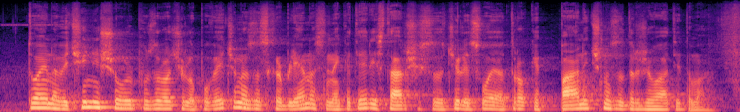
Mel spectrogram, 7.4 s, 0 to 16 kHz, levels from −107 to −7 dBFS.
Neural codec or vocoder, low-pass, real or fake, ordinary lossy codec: none; 14.4 kHz; real; Opus, 64 kbps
